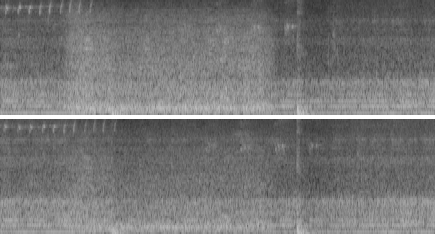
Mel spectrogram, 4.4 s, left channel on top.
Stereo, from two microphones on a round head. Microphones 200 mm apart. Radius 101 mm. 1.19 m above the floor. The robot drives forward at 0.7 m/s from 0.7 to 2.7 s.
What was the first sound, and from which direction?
A thud, 55° right (ahead or behind).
